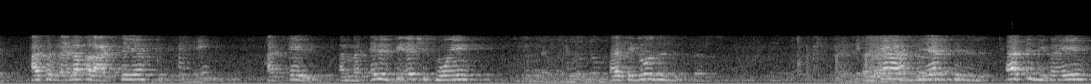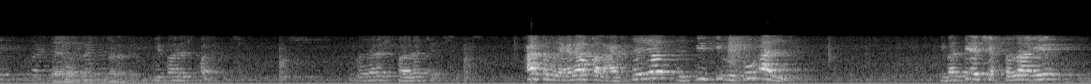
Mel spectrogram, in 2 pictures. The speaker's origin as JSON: {"language": "Arabic", "country": "Egypt", "said": "في تركيز بره اللي هو ال 4.2 ده بره، مش عندنا في مصر يعني."}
